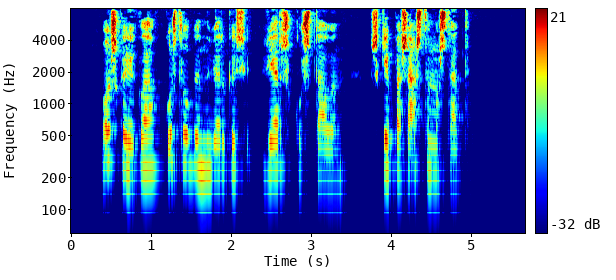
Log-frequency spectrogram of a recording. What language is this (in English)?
Mari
